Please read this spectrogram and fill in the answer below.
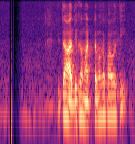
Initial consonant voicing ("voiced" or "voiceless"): voiceless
